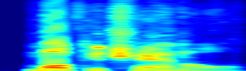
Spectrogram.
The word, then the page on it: multichannel: American English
